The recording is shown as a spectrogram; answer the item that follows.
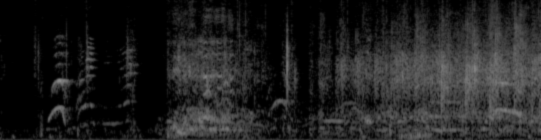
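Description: A brief faint voice, then a crowd starts clapping and chattering about two and a half seconds in, the applause swelling slowly.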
